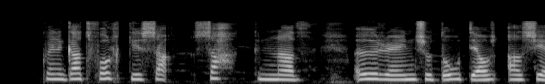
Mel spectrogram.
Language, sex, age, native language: Icelandic, male, 13, Icelandic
